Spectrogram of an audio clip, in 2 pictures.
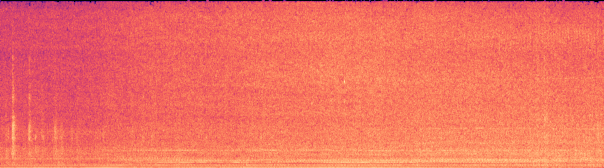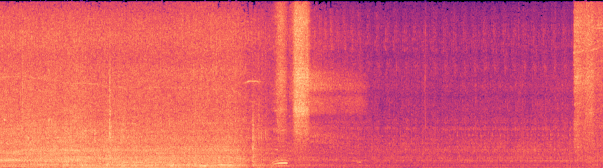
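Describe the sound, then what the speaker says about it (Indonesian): A Quester trailer truck struggling on a steep climb roars loudly and steadily with its engine laboring, then a sharp hiss of air brakes releases near the end and the engine drops to a quieter idle. "Ini ada truk trailer Quester bosku."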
